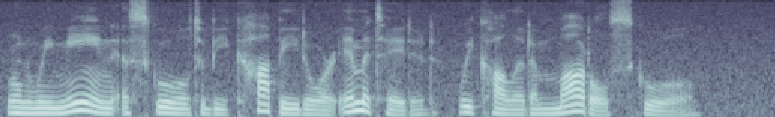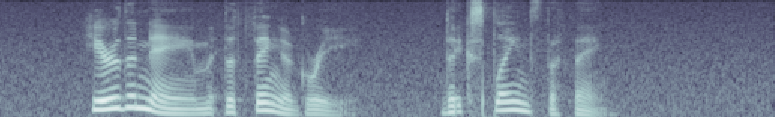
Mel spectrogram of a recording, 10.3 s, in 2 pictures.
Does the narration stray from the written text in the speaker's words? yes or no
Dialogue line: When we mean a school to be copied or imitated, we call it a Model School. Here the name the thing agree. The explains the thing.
no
